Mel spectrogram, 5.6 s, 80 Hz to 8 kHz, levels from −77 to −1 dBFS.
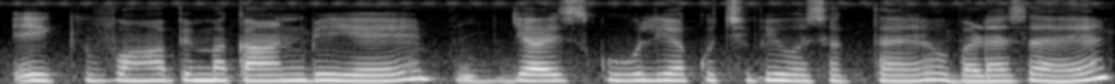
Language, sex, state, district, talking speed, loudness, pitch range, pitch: Hindi, female, Punjab, Kapurthala, 195 wpm, -14 LUFS, 205-220 Hz, 215 Hz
